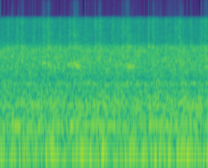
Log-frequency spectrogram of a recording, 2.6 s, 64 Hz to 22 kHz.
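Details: 1966 Ford Mustang 289 V8 running. A loud, constant high squeal that persisted after tightening and soaping the fan belt. It turned out to be the alternator squealing under charging load, not the belt.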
